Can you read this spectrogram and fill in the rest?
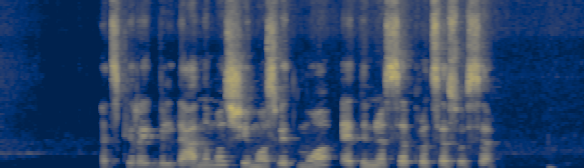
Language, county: Lithuanian, Kaunas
